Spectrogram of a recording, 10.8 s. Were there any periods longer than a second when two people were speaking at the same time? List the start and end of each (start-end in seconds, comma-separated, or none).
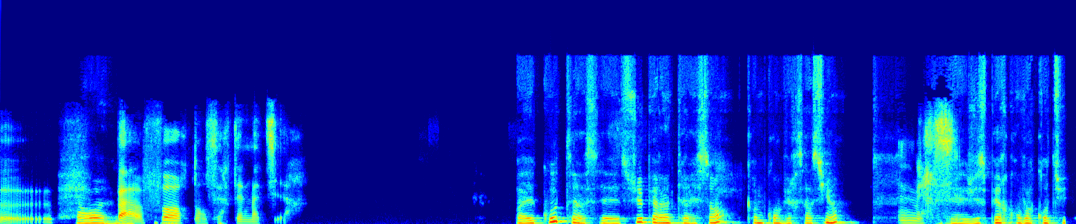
none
